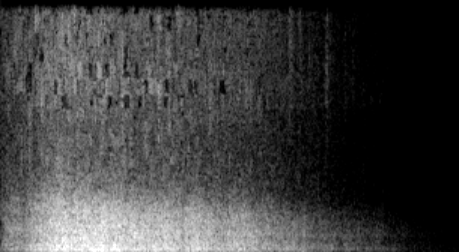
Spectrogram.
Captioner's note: lightning crashes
